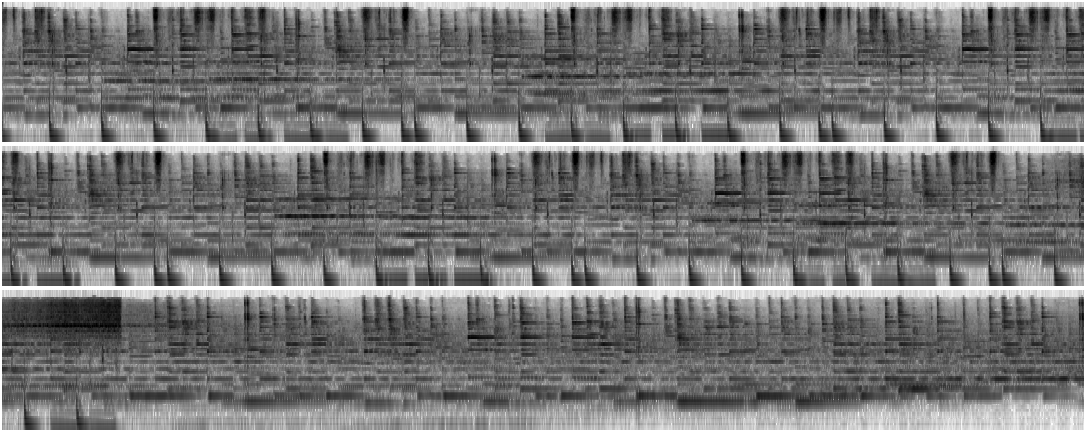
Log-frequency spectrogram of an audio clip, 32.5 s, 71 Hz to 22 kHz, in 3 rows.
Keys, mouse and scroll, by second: 7.3-8.3 drag, 15.8-16.8 drag, 17.2-18.3 drag, 22.0-23.0 drag, 26.9 click, 27.1 ctrl+z, 28.7 click, 29.7 alt+click.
